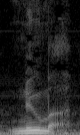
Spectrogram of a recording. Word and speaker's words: pneuma: You're probably familiar with the Greek term pneuma. It's spelled P-N-E-U-M-A. It's where we get pneumonia, right?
